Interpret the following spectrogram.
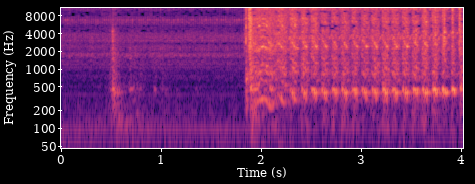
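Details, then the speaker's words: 1999 Ford F-350 7.3 Powerstroke diesel, AMSOIL 5W30, diesel with cetane booster, cold first start after a year's storage: brief crank, catches first try and settles into an even diesel clatter at about three pulses a second; healthy. "first turn first try guys"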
